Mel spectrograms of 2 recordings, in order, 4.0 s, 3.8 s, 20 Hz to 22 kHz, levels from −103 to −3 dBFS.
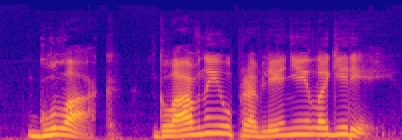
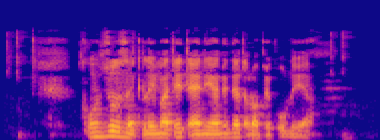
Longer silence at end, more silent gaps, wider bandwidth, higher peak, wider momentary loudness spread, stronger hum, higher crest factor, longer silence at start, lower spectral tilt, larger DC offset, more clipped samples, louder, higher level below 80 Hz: second, 0.3 s vs 0.65 s; neither; second, 7.6 kHz vs 9 kHz; about the same, -6 dBFS vs -8 dBFS; second, 10 LU vs 21 LU; neither; about the same, 18 dB vs 20 dB; second, 0.3 s vs 0.45 s; first, -8.5 dB/octave vs -5 dB/octave; neither; neither; about the same, -23 LUFS vs -25 LUFS; first, -52 dBFS vs -64 dBFS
